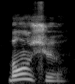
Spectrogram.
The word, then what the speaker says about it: bonjour: pronounce this word correctly b-o-n when we look at it we would say bon but remember we're going to apply our french pronunciation to it the o instead of coming straight out or straight down bow ba it's going to come at more of a 45 degree angle ball and the end will not be the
